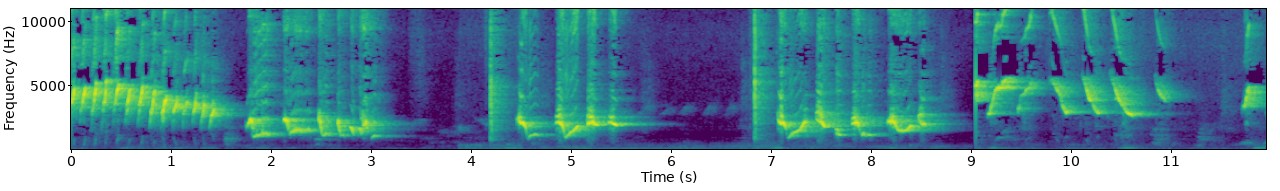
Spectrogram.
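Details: White-rumped shama singing canary-style phrases: bursts of rapid, buzzy chattering notes sliding up and down, separated by short silent gaps, ending in high clipped whistled notes.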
